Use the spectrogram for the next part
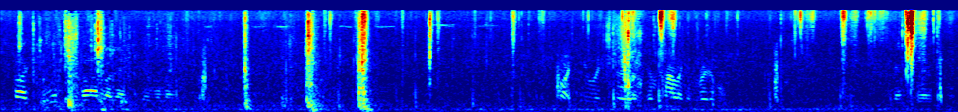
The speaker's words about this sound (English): They both climb out of the car.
